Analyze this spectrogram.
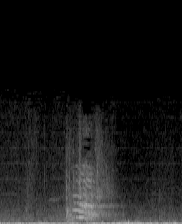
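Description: A woman grunts loudly as she serves.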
